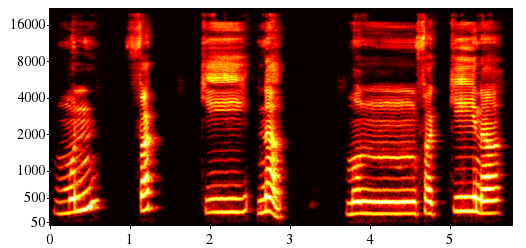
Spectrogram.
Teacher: نون کا پورا پروننسیشن نہیں کیا جائے گا جب غنہ ہوگا اس میں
